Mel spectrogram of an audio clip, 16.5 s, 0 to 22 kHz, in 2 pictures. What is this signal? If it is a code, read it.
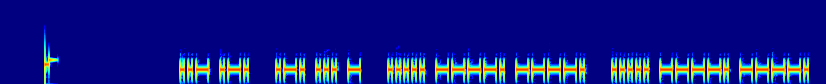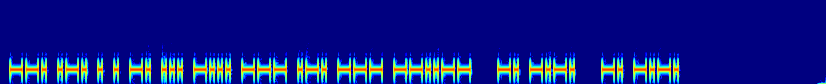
Morse code, heard as a keyed tone, about 30 wpm, 700 Hz. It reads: UR RST 599 599 GREENSBORO, NC NC
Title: K1USN SST QSO Practice 30wpm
